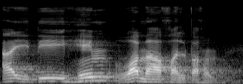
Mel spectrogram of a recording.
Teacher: ہم پر غنہ نہیں کریں گے، میم ساکن کے بعد با اور میم کے علاوہ کوئی اور حرف آ جائے تو غنہ نہیں کریں گے۔ وما خلفہم، خا حروف مستعلیہ میں سے ہے اس لیے اس کو پر پڑھیں گے۔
